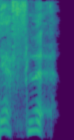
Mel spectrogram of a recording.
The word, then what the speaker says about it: Gefle: Jag vet att det fanns en festival som hette Gefle. – Ja, Gefle Metal. – Gefle, det kanske du sa, ja. – Ja. Fast jag uttalar Gävle Metal, men Gefle.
